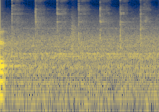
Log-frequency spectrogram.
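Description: Hand wire brush for steel scrubbing the end of a square steel tube in quick back-and-forth strokes, about five a second. It is cleaning dirt and grease off the metal before welding.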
